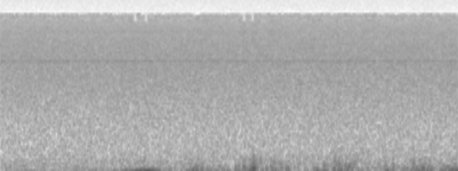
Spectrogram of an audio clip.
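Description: Wind buffets against a microphone in low, gusty rumbles.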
